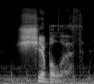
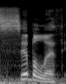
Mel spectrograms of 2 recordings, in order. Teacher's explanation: Men from the losing tribe could not pronounce that sh sound. They said sibboleth instead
